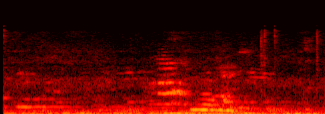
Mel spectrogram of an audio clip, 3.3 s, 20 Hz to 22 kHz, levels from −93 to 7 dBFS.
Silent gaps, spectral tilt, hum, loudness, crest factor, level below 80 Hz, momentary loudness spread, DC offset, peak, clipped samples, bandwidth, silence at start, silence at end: none; -8 dB/octave; none; -43 LUFS; 14 dB; -42 dBFS; 13 LU; under 0.1%; -24 dBFS; under 0.1%; 7.8 kHz; 0.05 s; 0 s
